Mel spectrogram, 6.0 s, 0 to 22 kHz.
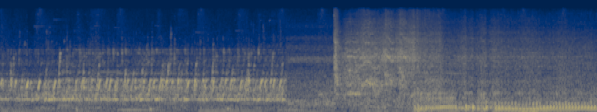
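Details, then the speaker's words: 1JZ-swapped Nissan S13 with overheating blamed on a faulty electric radiator fan: the running engine has a wet bubbling gurgle, like a drowning radiator or trapped air. New dual fans were fitted but weren't the confirmed cause. "that noise it sounds like your radiators drowning so I was like there's a monster in there"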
